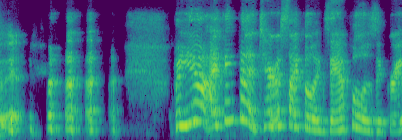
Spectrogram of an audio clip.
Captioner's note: laughter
